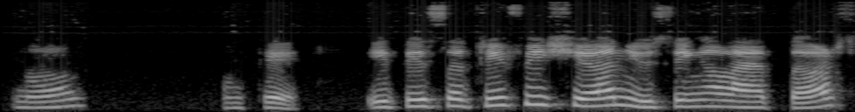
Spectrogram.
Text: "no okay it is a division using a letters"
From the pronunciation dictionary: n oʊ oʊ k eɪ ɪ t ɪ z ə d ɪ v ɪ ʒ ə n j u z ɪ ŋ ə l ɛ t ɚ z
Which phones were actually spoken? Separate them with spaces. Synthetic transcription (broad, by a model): n oʊ oʊ k eɪ ɪ t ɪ s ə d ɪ f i ʃ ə n j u s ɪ ŋ ə l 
